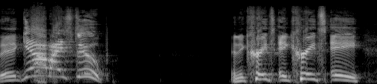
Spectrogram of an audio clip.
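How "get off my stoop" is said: high-pitched, pushed out, aggressive delivery. Comparing a security company to a cartoon kid: Stoop Kid impression. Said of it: "the stoop kid".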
